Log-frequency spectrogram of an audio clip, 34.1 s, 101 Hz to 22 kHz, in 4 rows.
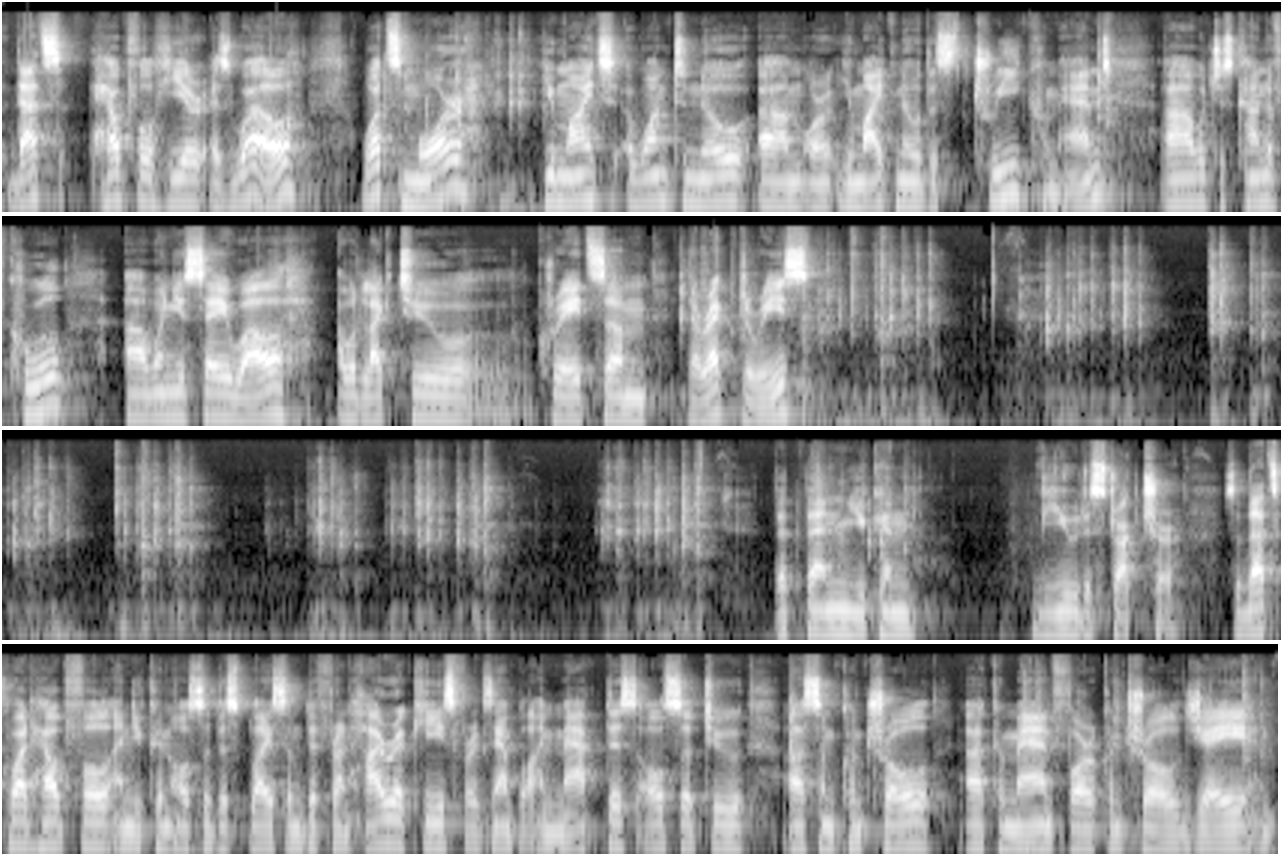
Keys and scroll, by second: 2.4 ctrl+l, 2.5-3.5 typing, 7.1 Return, 9.9-10.7 typing, 12.6-21.4 typing, 16.6 Return, 16.9 Escape, 21.4 Return, 22.3 ctrl+l, 22.6 Escape, 22.7 k, 22.8 Return, 32.2 ctrl+k, 32.8 ctrl+j, 33.6 ctrl+h.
